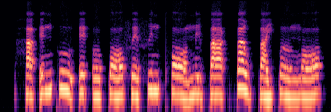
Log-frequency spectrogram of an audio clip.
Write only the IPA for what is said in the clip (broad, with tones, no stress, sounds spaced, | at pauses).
h a˧˩ ʔ e˧˥ ŋ k uː˥˨ ʔ e˥˨ ʔ o˩˧ p ɔː˩˧ f e˩ f i˧ n pʰ ɔː˧˩ n i˧˩ p aː˧ k̚ p a˥˨ w p a˩˧ j p ɤː˩ ŋ ɔː˩˧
